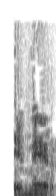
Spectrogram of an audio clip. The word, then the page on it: temer: espagnol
